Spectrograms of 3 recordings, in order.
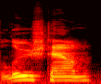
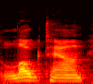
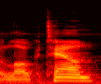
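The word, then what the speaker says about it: Loguetown: In that the town is pronounced like prologue, so Logtown, and this whole East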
